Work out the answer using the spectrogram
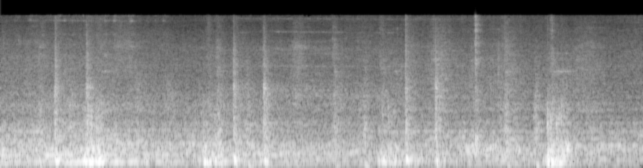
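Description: Enoden electric train moving along the station platform: a steady low running hum with wheels knocking over rail joints every half second or so, slowly fading toward the end.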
